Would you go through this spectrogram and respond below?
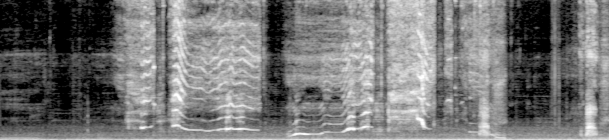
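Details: Truck-bound Jack Russell terrier Bo Duke, ready to get out, lets out thin high whines that climb and dip in pitch, separated by pauses, with engine rumble underneath.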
